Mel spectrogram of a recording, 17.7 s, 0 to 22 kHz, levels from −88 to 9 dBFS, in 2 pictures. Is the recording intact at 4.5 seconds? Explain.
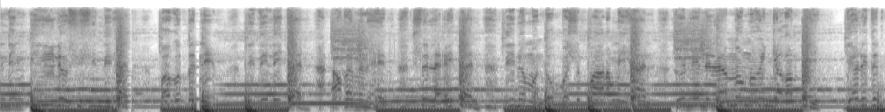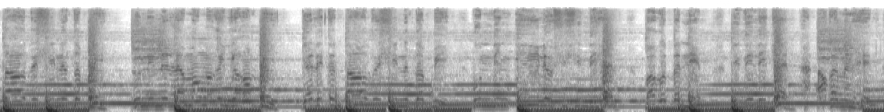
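Yes, the audio at 4.5 seconds is intact, with no dropout, click, distortion or other fault audible there.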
